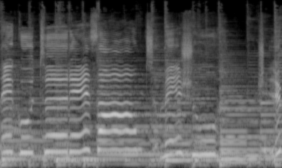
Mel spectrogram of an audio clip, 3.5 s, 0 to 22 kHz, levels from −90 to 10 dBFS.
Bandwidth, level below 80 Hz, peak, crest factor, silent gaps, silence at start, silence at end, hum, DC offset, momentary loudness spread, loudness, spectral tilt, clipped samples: over 20 kHz; -48 dBFS; -4 dBFS; 14 dB; none; 0 s; 0 s; none; under 0.1%; 9 LU; -16 LUFS; -3.5 dB/octave; under 0.1%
